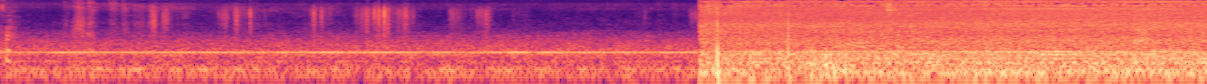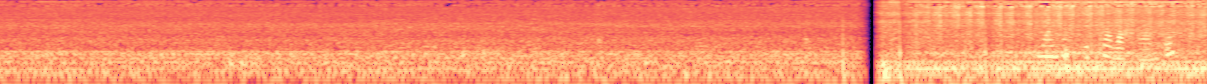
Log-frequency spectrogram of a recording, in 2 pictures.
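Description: A quiet steady low hum with faint clicks, then, from about seven seconds in, a louder steady rushing rumble of wind on the microphone. It breaks off suddenly near the end into still louder wind noise with a faint voice.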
